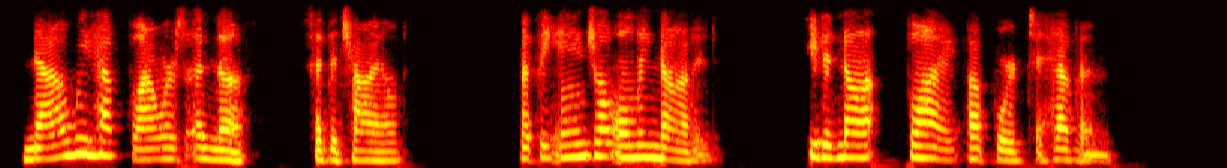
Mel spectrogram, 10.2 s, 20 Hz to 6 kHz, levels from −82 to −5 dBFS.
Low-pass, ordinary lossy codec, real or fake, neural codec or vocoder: 5.4 kHz; Opus, 24 kbps; fake; codec, 44.1 kHz, 2.6 kbps, SNAC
